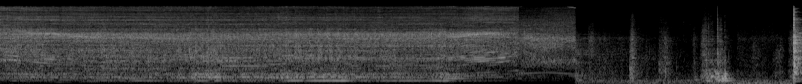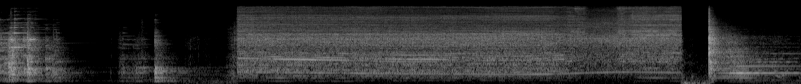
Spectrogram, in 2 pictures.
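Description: Angle grinder with a disc grinding steel, its motor whine wavering in pitch under load. It stops about six seconds in, and a few sharp metal knocks follow. Then it grinds again for about four seconds and stops, with a clank near the end.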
